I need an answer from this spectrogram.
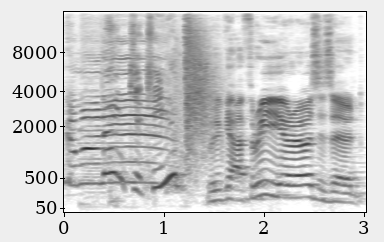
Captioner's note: whip cracks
